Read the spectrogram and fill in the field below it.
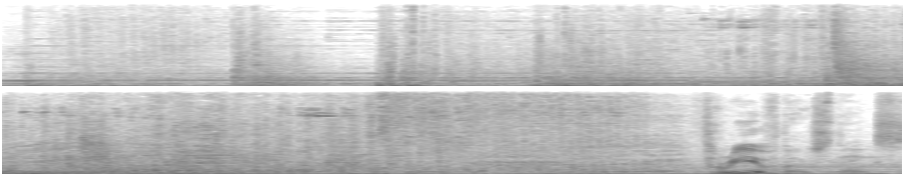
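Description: Huge machines rumble and crash heavily.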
